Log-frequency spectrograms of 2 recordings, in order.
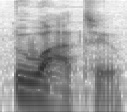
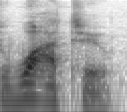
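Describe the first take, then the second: First: The name begins with an 'oo' sound. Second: The name begins with a 'w' sound. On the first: The speaker calls it wrong. "not Uatu" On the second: The speaker calls it right. "I have a feeling it's Watu"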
